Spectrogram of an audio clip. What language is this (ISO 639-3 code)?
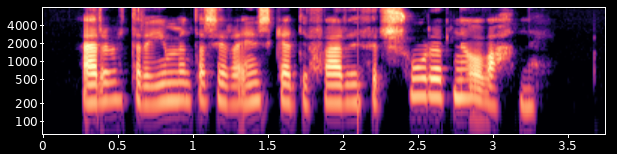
isl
